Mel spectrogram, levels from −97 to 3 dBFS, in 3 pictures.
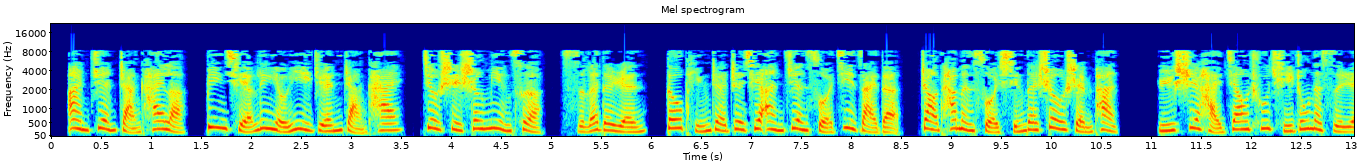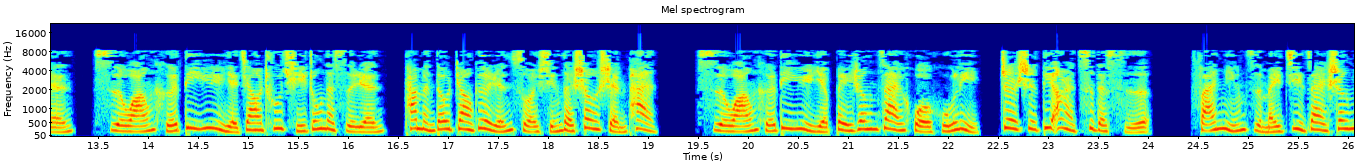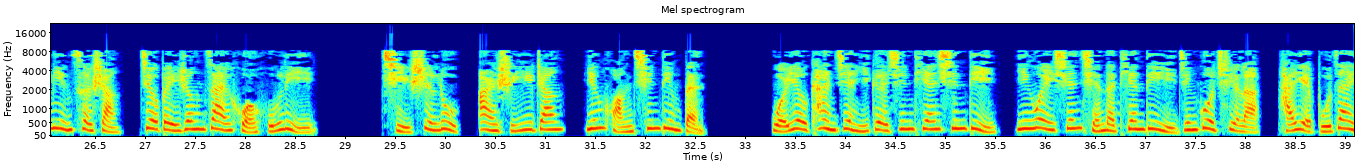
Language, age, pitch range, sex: Chinese, 20-39, 200-280 Hz, female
